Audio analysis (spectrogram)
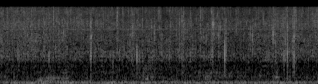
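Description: Honeycomb-scored pork belly sizzles and spits steadily on a grill at a Korean-style outdoor campsite meal, a continuous close crackling fry with scattered pops and no talking.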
